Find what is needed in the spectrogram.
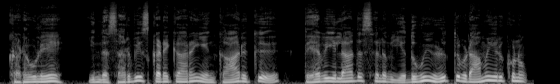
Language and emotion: Tamil, fearful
